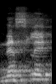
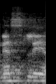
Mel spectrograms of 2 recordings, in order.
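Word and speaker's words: Nestlé: And you can see the pronunciation, you can hear the pronunciation. It is Nestle. It's not Nestle. It's Nestle.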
